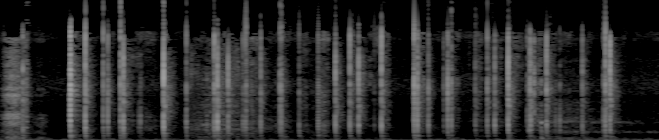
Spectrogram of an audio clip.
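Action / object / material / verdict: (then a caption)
tap / spiral-bound paperback puzzle book with card cover / card / none. Long nails and fingertips tap quickly across the glossy card cover of a closed spiral-bound paperback wordsearch puzzle book lying flat on a wooden desk, in a typing-like pattern. A rapid run of short, dry, bright clicks with almost no ring sits over a steady low hum.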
